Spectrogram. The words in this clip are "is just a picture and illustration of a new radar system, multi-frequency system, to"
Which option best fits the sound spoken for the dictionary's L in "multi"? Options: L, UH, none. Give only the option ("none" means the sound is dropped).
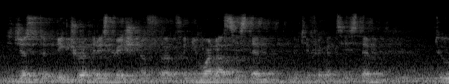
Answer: none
